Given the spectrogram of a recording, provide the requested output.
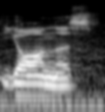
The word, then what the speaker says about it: Jonas: by my middle name which in Lithuanian is pronounced Yanis but it's uh it's spelled like Jonas so like you can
